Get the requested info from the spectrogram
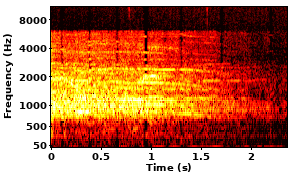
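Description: Large stadium crowd cheering and applauding, fading away over about two seconds.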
